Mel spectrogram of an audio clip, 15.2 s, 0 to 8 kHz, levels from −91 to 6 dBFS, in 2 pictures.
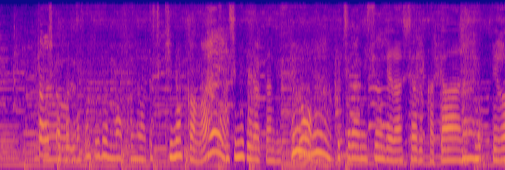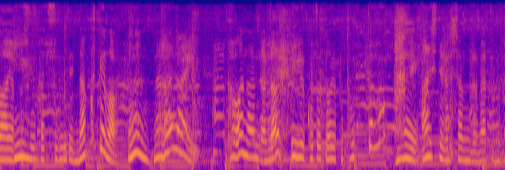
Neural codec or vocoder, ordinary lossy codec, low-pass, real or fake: codec, 44.1 kHz, 7.8 kbps, Pupu-Codec; none; 7.2 kHz; fake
